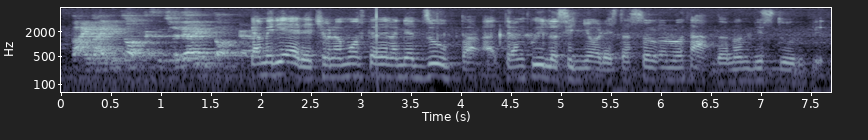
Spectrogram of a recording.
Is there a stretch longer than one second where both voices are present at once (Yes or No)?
No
